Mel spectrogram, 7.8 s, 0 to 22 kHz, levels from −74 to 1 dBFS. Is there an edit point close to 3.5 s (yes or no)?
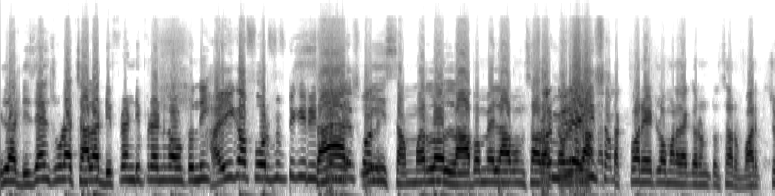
no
